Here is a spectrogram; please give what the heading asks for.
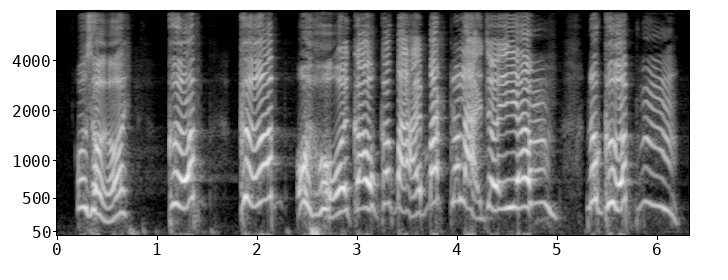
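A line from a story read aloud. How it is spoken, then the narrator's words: Panicked screaming, out of breath. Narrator (Vietnamese): Vừa cố gắng khênh cái lớp mỡ bì bạch trên người, bà vừa gào thét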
